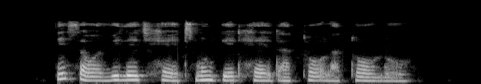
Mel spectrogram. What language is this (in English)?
Nigerian Pidgin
